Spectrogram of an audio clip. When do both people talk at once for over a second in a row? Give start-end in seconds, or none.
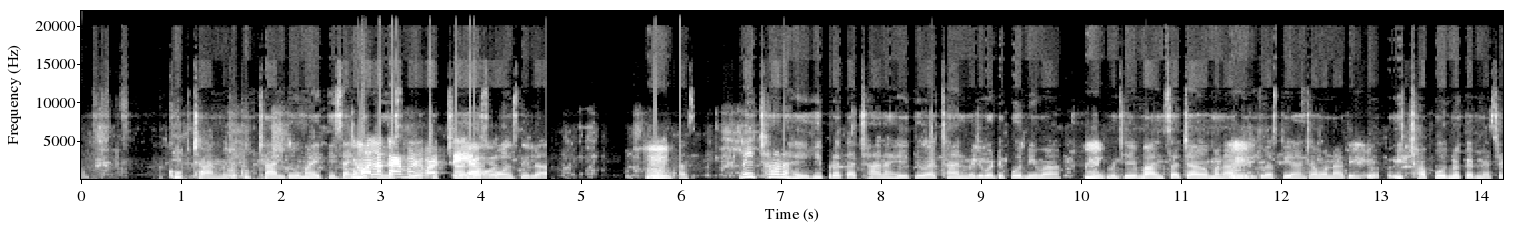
2.7-4.2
